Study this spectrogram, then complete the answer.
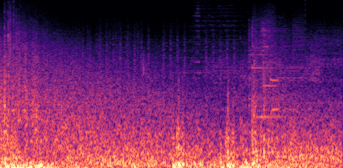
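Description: Naval guns on a destroyer in World of Warships fire rapidly, with heavy booming reports layered into a dense, continuous roar of loud gunfire and explosions.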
